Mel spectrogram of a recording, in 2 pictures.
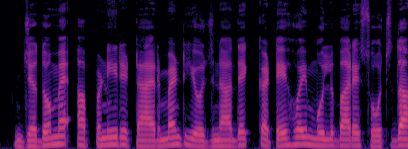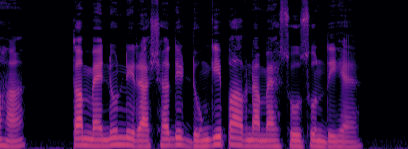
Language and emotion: Punjabi, sad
